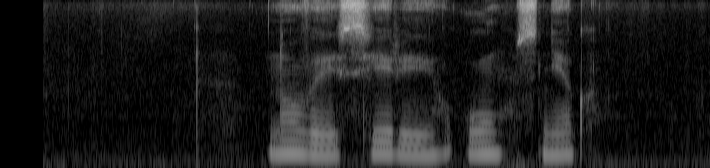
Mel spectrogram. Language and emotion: Russian, sad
